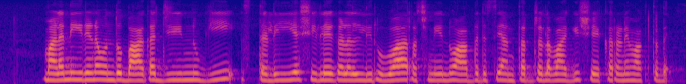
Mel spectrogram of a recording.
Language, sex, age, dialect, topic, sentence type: Kannada, female, 18-24, Mysore Kannada, agriculture, statement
